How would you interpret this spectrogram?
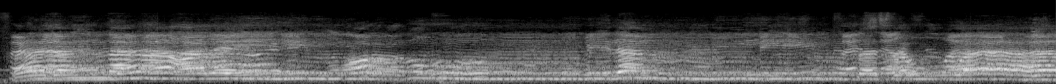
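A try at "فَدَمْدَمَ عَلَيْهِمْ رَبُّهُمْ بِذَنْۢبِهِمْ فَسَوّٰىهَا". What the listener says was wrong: আপনি মানে একটা হরফে আরেকটা হরফের মধ্যে ঢুকায় না, আমরা র উচ্চারণ করতে গিয়ে মিমটাকে রর ভিতরে ঢুকাই দিচ্ছি, এটা যেন খেয়াল থাকে।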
